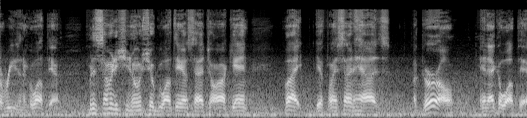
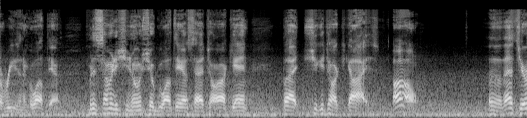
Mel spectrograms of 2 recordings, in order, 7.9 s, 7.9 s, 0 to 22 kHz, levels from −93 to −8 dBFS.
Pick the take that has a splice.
second; 2 cuts; at 4.2 s, 5.8 s

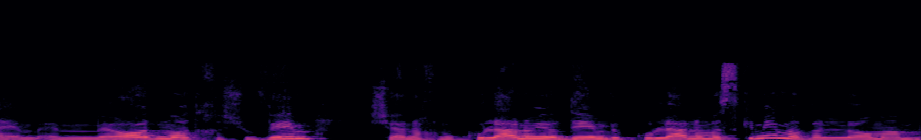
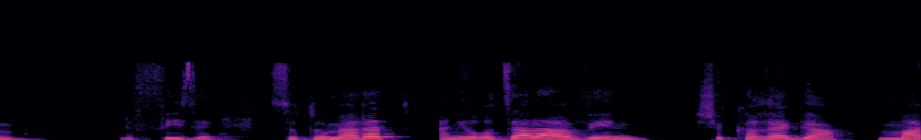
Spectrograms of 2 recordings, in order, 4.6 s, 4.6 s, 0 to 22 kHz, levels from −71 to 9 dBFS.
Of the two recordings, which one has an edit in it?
second; 1 cut; at 1.3 s

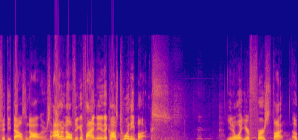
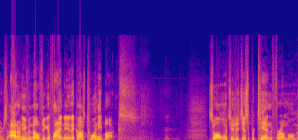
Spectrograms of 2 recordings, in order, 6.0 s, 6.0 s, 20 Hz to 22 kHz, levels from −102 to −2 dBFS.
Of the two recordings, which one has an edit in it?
first; 2 cuts; at 1.3 s, 4.4 s

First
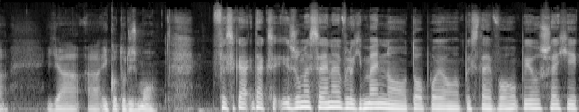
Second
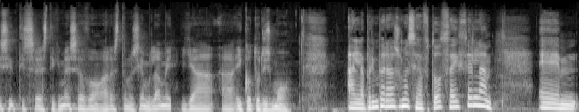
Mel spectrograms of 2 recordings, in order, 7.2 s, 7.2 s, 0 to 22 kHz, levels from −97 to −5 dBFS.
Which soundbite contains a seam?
second; 2 cuts; at 2.1 s, 4.3 s

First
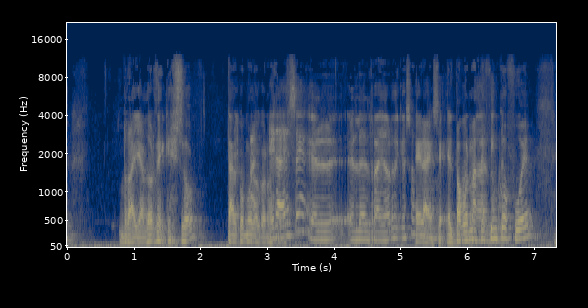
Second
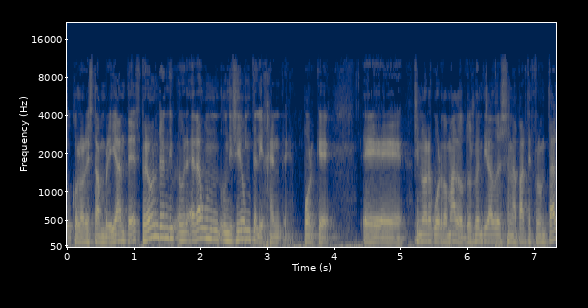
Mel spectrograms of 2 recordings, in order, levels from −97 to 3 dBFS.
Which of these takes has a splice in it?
second; 3 cuts; at 1.1 s, 2.7 s, 5.2 s

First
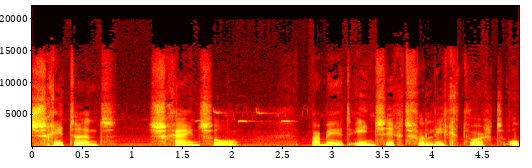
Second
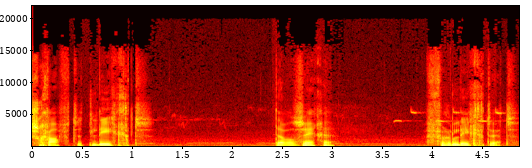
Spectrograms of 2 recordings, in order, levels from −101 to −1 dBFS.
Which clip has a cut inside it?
first; 1 cut; at 2.6 s

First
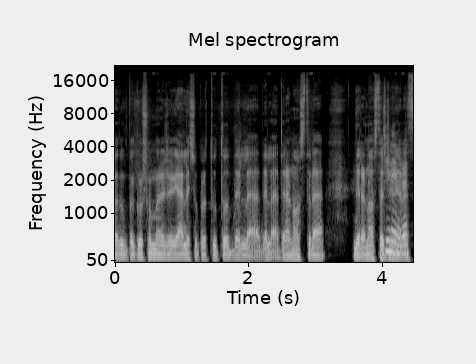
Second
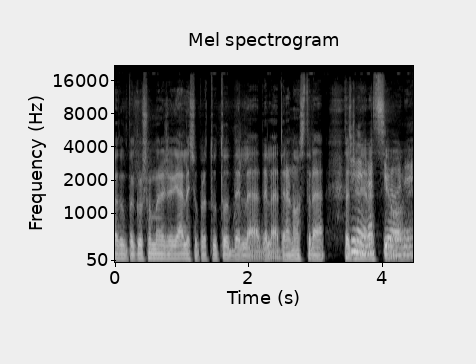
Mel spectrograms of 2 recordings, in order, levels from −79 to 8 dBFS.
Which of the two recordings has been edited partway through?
second; 1 cut; at 3.4 s

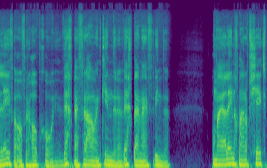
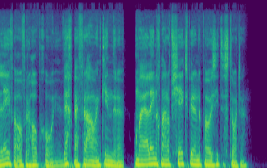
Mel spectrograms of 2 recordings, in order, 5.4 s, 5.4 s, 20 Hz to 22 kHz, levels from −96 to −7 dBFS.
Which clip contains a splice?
second; 1 cut; at 2.5 s

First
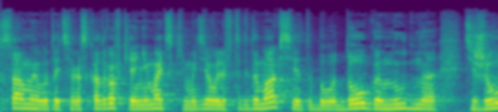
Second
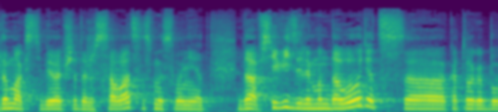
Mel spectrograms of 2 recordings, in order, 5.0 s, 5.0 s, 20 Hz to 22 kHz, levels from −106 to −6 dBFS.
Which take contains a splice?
second; 1 cut; at 2.3 s

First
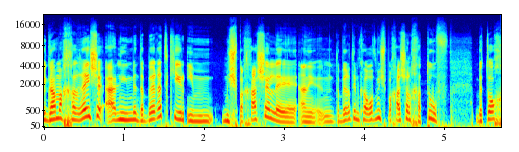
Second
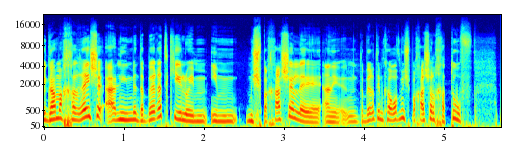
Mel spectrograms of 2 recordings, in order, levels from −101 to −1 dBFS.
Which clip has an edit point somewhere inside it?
first; 1 cut; at 1.8 s

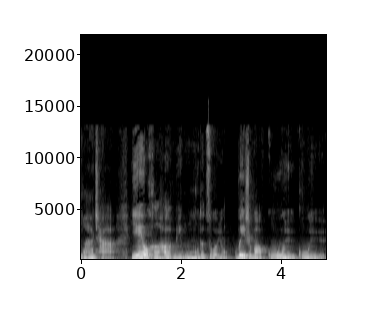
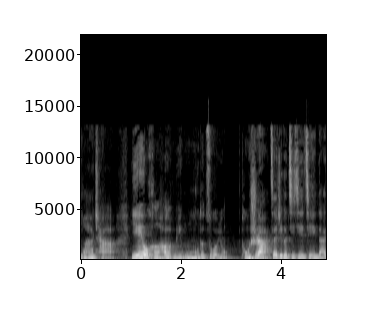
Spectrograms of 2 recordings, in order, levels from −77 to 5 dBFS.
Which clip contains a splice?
first; 1 cut; at 3.1 s

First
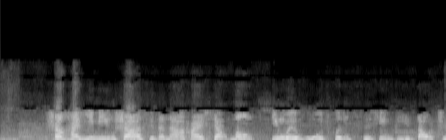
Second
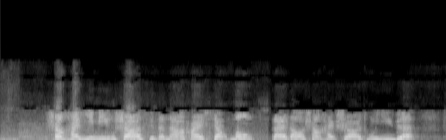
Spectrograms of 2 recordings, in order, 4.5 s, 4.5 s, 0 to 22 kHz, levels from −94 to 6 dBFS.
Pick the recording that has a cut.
second; 1 cut; at 2.7 s

